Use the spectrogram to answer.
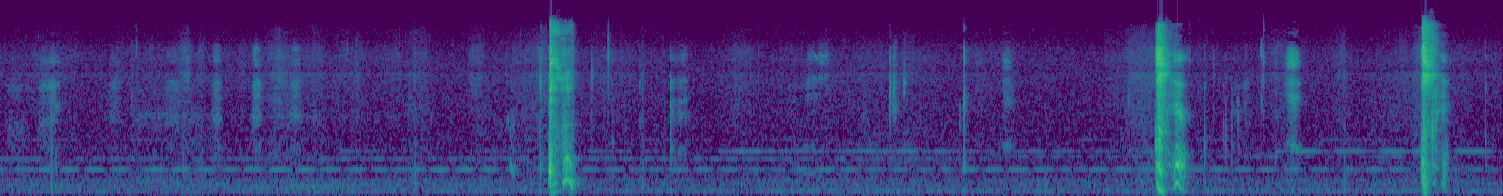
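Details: Three-week-old baby sneezing: three sharp sneezes over about fifteen seconds against quiet background music.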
